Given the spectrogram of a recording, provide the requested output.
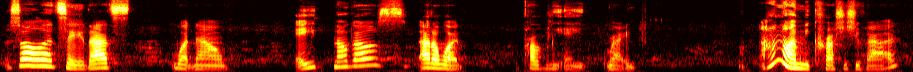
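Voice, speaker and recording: A woman's voice: mid-range voice, very animated, a little slow, pauses often. Woman acting a teasing, flirty villainess. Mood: teasing, amused. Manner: casual, playful, sardonic. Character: flirty, teasing, self-justifying villain woman courting a crush. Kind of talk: acted ASMR roleplay monologue.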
